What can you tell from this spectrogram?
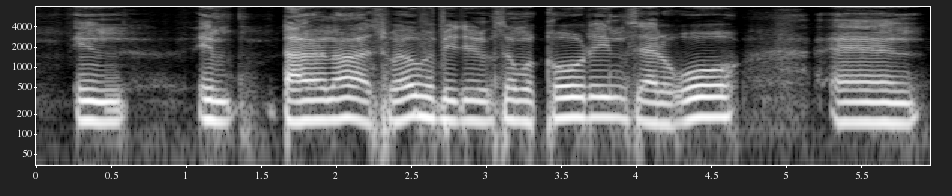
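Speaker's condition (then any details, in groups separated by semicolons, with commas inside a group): Down syndrome; not always understood by others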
